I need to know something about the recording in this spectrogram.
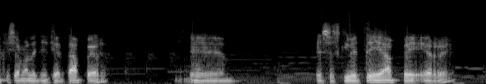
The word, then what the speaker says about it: TAPR: que una licencia que se llama la licencia Tapper, eh, que se escribe TAPR, y, y casi en paralelo pues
